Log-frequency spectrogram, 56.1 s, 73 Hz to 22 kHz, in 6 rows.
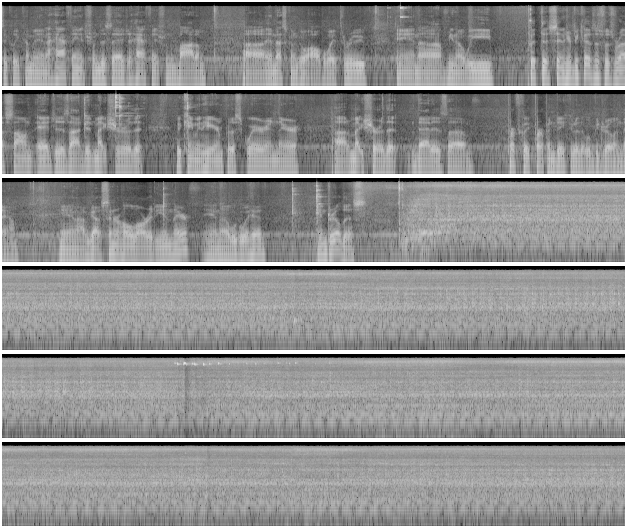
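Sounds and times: drill press cutting metal: 0:24.6 - 0:56.0.

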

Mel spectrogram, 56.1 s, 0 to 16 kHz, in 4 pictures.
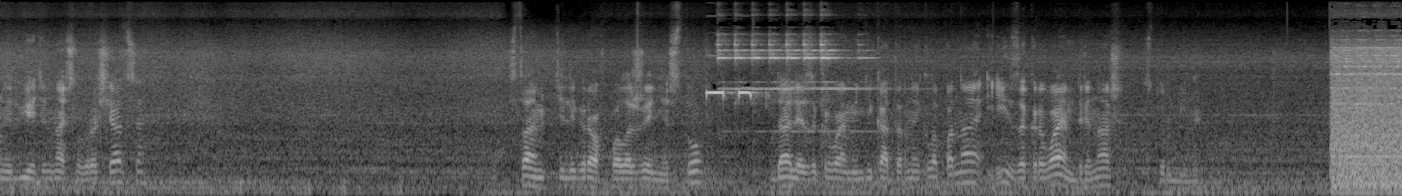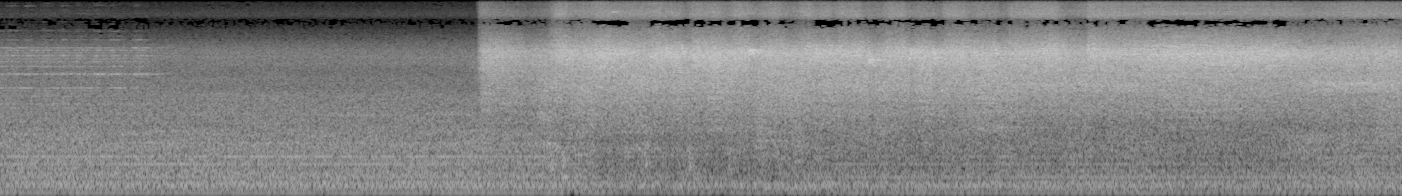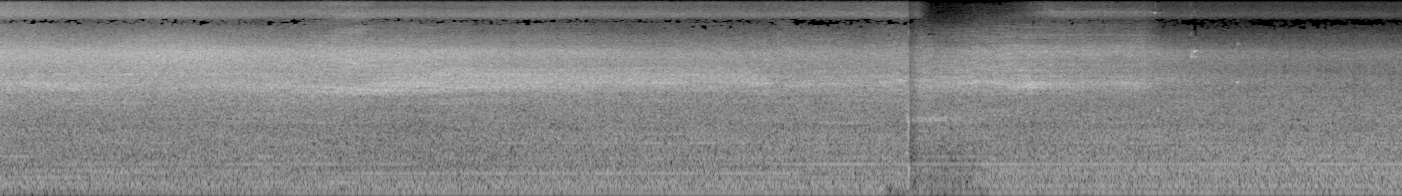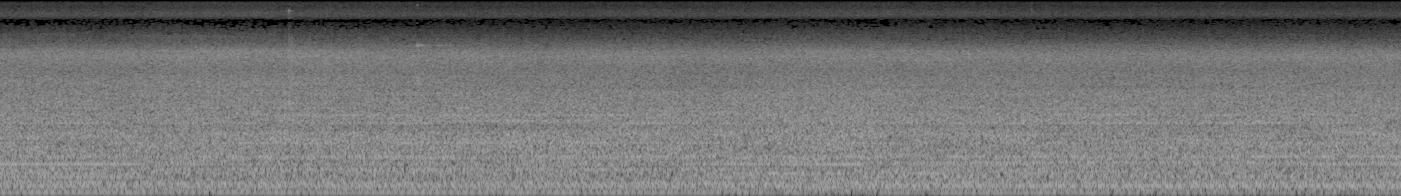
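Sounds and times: engine machinery noise: 0:13.3 - 0:56.0
compressed air hissing: 0:18.8 - 0:40.4.

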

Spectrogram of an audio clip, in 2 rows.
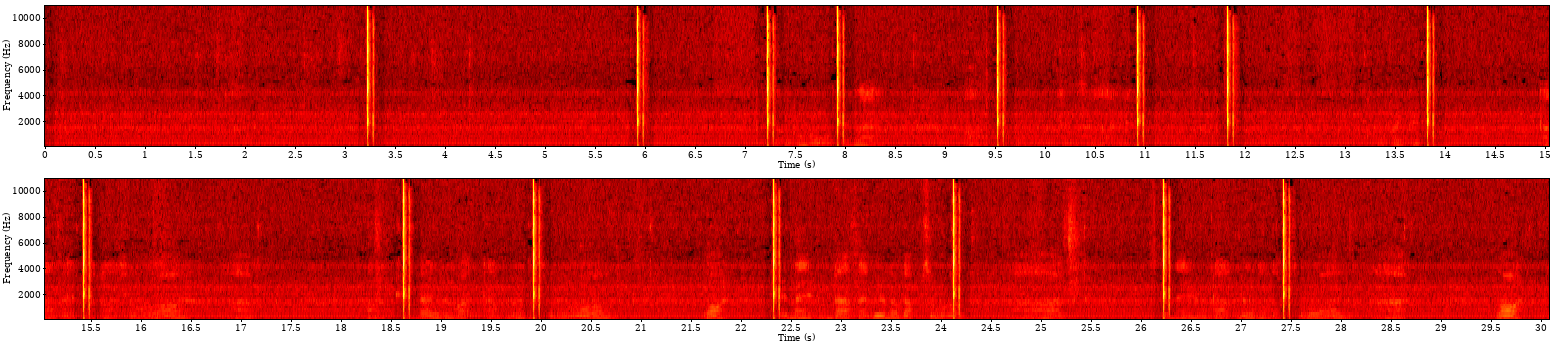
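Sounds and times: low electrical hum: 0:00.0 - 0:30.0
computer mouse clicking: 0:07.2 - 0:08.1, 0:19.9 - 0:20.1.

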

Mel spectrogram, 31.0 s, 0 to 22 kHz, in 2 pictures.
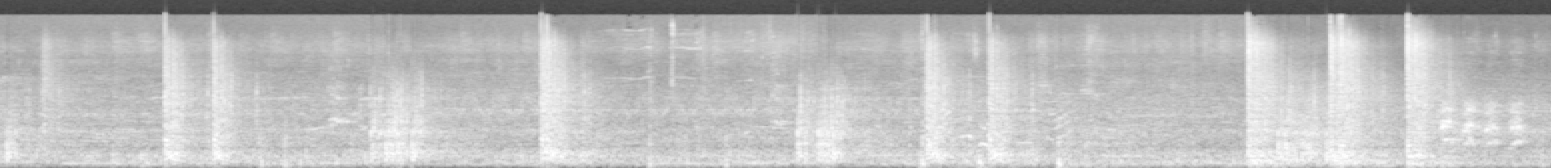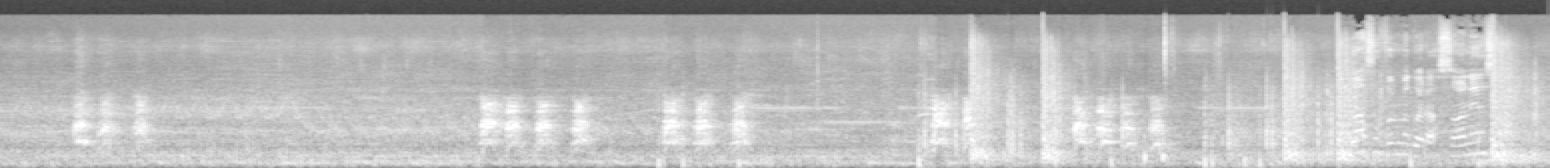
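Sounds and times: fireworks bangs: 0:00.0 - 0:31.0
dog barking: 0:03.2 - 0:03.7, 0:14.4 - 0:15.4, 0:16.2 - 0:17.1, 0:20.3 - 0:23.2, 0:24.8 - 0:25.4, 0:26.2 - 0:27.3.

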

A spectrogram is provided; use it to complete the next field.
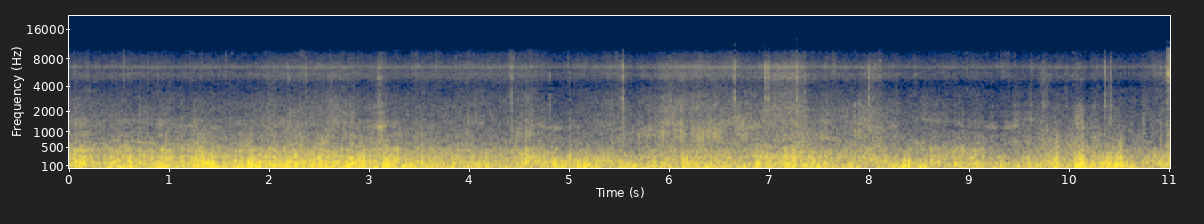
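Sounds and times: wind buffeting microphone: 0:00.0 - 0:11.0
faint light ticks: 0:04.4 - 0:05.6, 0:09.3 - 0:11.0.

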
